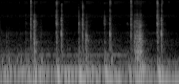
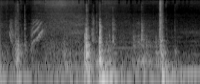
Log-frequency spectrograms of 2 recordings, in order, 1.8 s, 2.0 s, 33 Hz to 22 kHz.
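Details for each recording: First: Mazda MX-5 with an MX5 Things automatic roll-up windows controller installed: sharp clicks about every quarter second when the window switch is pressed, with no motor hum; window motor does not run. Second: Mazda MX-5 fitted with an aftermarket automatic roll-up window controller that behaves inconsistently. On this attempt a short motor hum and soft clunks are heard as the glass travels up and seats, working normally this time.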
